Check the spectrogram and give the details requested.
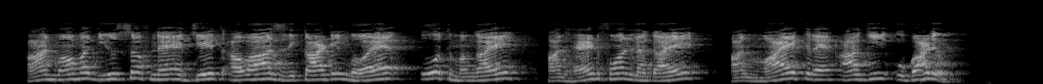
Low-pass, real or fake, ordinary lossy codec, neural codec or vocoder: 7.2 kHz; fake; MP3, 32 kbps; codec, 16 kHz, 16 kbps, FreqCodec, smaller model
